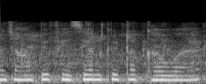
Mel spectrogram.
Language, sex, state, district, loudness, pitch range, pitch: Hindi, female, Uttar Pradesh, Shamli, -12 LUFS, 210-225 Hz, 220 Hz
